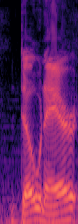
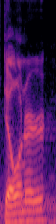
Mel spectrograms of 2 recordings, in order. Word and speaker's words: donair: Donaire is like I have learned from streaming that depending on where you live donaire is either pronounced donaire donor donor kebab yro jurro and it's like they're all kind of very similar but very but also slight differences.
